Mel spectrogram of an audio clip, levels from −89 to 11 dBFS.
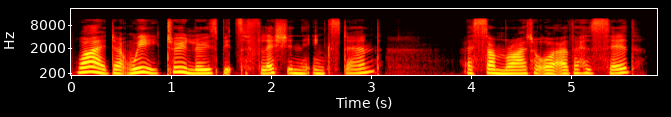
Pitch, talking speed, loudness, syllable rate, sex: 225 Hz, 185 wpm, -19 LUFS, 4.4 syllables/s, female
